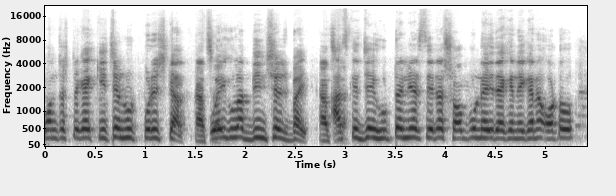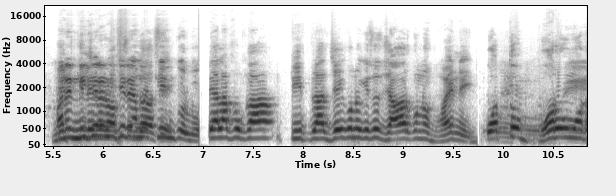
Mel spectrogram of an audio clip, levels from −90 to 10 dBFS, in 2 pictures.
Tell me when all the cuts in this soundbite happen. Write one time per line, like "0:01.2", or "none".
0:07.0
0:09.7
